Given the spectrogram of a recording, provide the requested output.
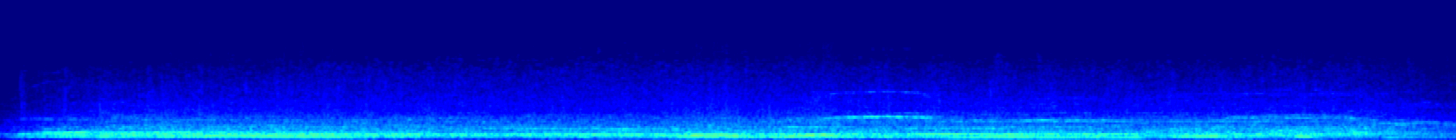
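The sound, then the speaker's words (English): A stock, generic crowd-cheer sound effect reused in a show: a crowd cheers steadily for several seconds, a dense roar of many voices with shrill whoops and whistles rising and falling through it, holding an even loudness throughout. “i say this if you pay attention you will probably not never be able to unhear it and i'm gonna i'll find the sound clip and i'll add it into this episode but there is a particular okay. particular cheering crowd noise oh, and it's right here yeah.”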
